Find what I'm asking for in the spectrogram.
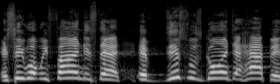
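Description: A man with an American accent projects a raised voice at an extremely high pitch. The tone is bright and sharp, and the sound is dry and close with no echo. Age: 40s. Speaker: pastor. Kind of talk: sermon.

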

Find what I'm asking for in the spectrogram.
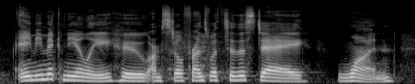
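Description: With an American accent, a woman with a fairly low voice speaks at a fairly slow pace and ordinary pitch variation amid noticeable background noise. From Northern California. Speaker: artist and illustrator. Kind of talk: interview conversation. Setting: studio.

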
